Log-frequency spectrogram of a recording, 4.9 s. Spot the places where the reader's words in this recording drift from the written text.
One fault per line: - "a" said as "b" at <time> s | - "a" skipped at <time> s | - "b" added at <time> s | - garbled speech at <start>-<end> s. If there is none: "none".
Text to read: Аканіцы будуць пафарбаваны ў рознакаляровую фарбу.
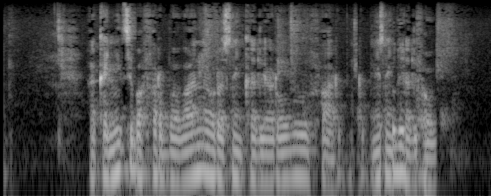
- "будуць" skipped at 1.3 s
- garbled speech at 3.6-4.4 s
